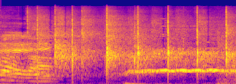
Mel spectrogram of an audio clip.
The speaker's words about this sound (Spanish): Bien amigos, esta es nuestra versión digital del toque del medio. Un aplauso muchachos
